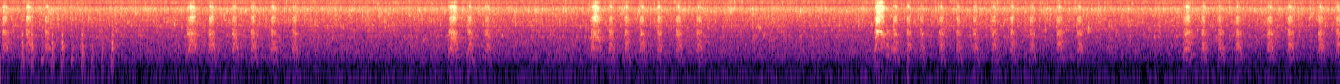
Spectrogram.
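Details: Angry squirrel near a cat, giving a harsh, rapid broadband chatter of short clicking pulses in repeated bursts, with a steady hiss behind it.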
